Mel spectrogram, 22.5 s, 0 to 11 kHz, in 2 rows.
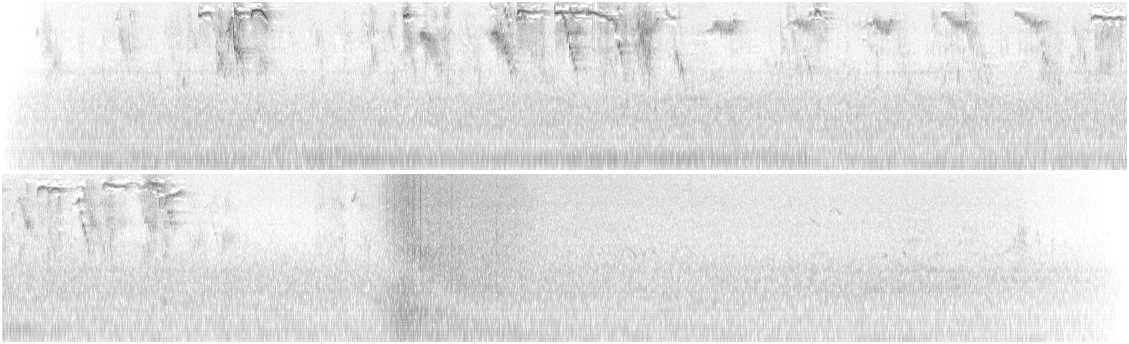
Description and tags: Bird Take Off
As I was leaving to do some field recording at the Newport Wetlands again, I was treated to a large group of birds feeding on the grass outside my house. I had completely forgotten my headphones but had to take a quick recording blind. It didn't turn out too badly.
I am terrible at identifying birds, something i'm going to clue up on but if anyone can suggest what they might be from their tweets, that would be amazing. Im going to look it up and I will let you know if you're right.
Again the traffic is really a nuisance around here and just after they took off a few cars drove past and I lost them.
It was such a nice treat listening back in my office-come-studio though.
I used a Sennheiser MKH416 through my SD552.
field-recording, flight, nature, birds, take-off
